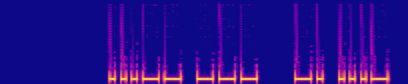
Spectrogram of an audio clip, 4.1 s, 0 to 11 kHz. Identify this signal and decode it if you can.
Morse code, heard as a keyed tone, about 22 wpm, 700 Hz. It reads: 3O NV
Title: Winter Field Day Exchanges Encore 22wpm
